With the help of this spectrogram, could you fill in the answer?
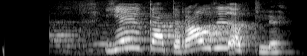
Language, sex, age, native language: Icelandic, male, 9, Icelandic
